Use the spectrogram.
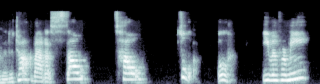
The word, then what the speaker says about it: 骚操作: And they are all what you call 平舌. So you don't curl your tongue in these pronunciations. You have to go flat.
